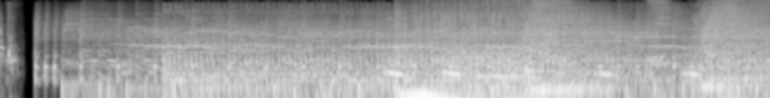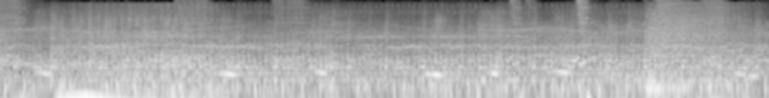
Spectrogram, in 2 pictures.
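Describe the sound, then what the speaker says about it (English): In a PAW Patrol video game, a helicopter flies with a continuous whirring drone, mixed with game music and occasional thumps and effects over the whole stretch. "Sky, use your copter."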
